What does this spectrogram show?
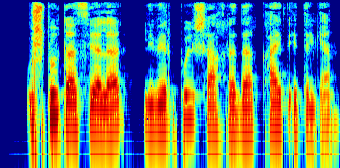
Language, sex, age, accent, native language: Uzbek, male, 12-17, Surxondaryo, Uzbek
